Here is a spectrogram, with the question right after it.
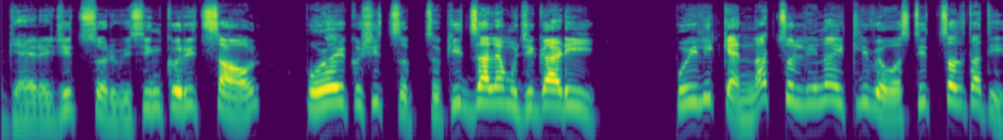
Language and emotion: Goan Konkani, happy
